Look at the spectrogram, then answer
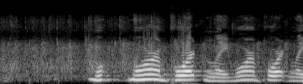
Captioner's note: applause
